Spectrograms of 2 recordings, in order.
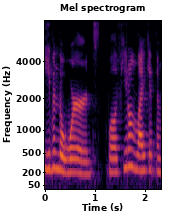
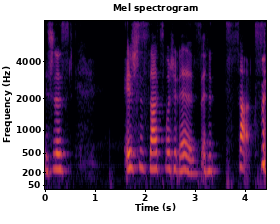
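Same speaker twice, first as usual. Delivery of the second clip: words spoken through laughter; 3 semitones higher than usual. Explaining why a tarot card is unreliable: laughing while talking. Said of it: "That's why I'm laughing".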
